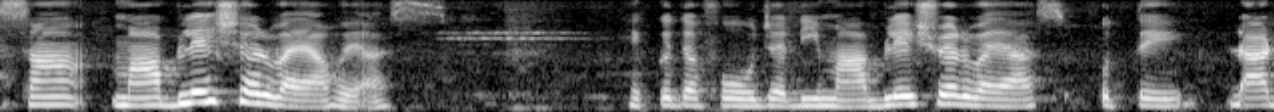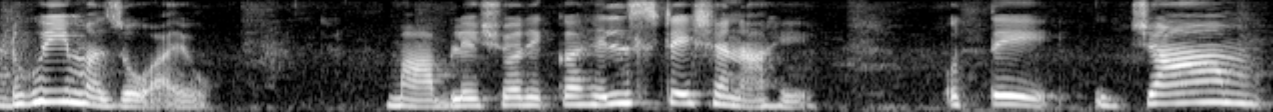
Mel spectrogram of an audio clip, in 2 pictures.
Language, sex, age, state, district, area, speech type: Sindhi, female, 30-45, Maharashtra, Thane, urban, spontaneous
